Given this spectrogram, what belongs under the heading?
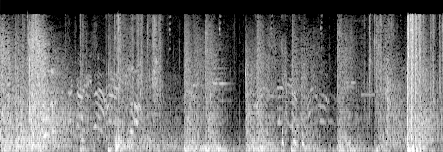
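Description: Heavy gunfire in Battlefield Hardline: rapid automatic bursts and sharp single shots with occasional booms, near and loud, nearly continuous across the stretch, with voices talking in between.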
